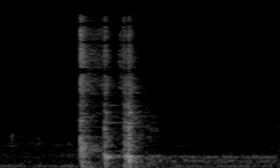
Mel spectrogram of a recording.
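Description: Near silence, broken by three short faint clicks a little over half a second in.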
